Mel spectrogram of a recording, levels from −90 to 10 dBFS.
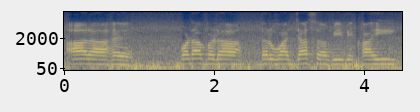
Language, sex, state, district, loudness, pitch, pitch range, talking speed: Hindi, female, Haryana, Rohtak, -14 LUFS, 215 Hz, 205-225 Hz, 120 wpm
